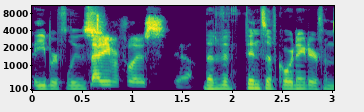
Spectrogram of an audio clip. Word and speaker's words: Eberflus: list um coming in is that pronounced eberflus yes matt ebert flew us yeah the defensive coordinator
